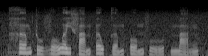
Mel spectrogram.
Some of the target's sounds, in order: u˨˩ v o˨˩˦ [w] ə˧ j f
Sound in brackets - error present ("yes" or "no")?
no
